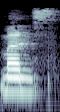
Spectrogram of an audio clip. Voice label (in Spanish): "mans", Silabas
